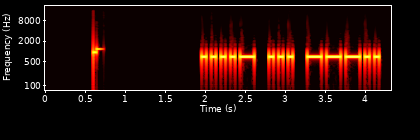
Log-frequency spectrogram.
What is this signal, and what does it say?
Morse code, heard as a keyed tone, about 20 wpm, 700 Hz. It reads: 4S8
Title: Three Letter-Number Combinations - 20wpm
